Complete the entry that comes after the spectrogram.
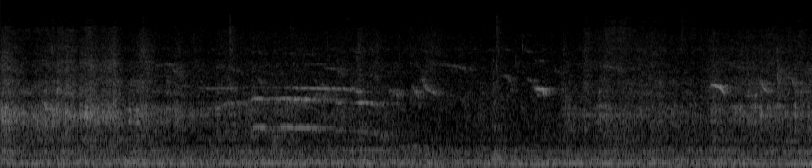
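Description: A faint, drawn-out bird call about two seconds in, falling slightly at its end, followed by a few short, high chirps.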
